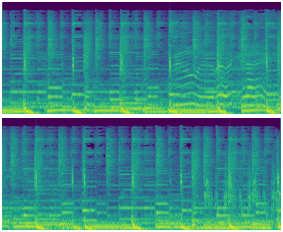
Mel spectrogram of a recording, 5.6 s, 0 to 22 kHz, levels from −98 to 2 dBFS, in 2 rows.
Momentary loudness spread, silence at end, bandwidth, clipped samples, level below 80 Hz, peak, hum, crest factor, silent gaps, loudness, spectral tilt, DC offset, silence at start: 2 LU; 0 s; 16.5 kHz; under 0.1%; -18 dBFS; 0 dBFS; none; 12 dB; none; -13 LUFS; -6 dB/octave; under 0.1%; 0 s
